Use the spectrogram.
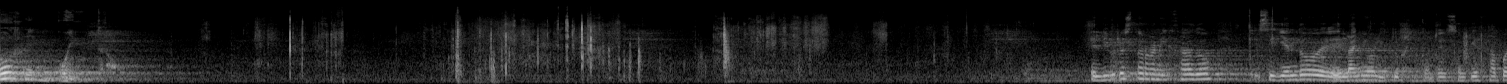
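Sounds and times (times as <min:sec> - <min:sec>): paper rustling: 0:02.0 - 0:10.4, 0:14.4 - 0:15.0.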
